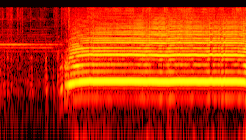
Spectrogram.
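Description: A horn, such as a parade bugle, sounds one long, steady note that starts about half a second in and is held.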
